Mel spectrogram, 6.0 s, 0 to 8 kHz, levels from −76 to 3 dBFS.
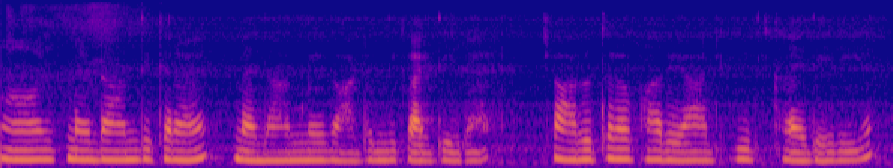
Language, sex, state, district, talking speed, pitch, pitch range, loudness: Hindi, female, Bihar, Darbhanga, 210 wpm, 160 Hz, 150-170 Hz, -30 LUFS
